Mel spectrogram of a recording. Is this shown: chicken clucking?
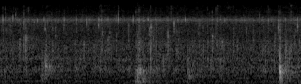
no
